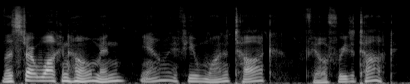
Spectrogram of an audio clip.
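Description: A man playing a gentle, devoted boyfriend in an intimate audio role-play, speaking in a soft, breathy, soothing bedside voice. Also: on the high side, moderate pace, no echo. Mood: gentle, coaxing.

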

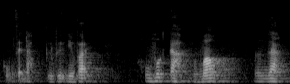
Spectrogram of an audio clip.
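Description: A man's voice: medium pitch, flat delivery, fast talker, sharp tone, echoey room, a little hiss or hum. A man teaching a language lesson, patiently repeating questions to check that students follow. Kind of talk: classroom lesson explanation.

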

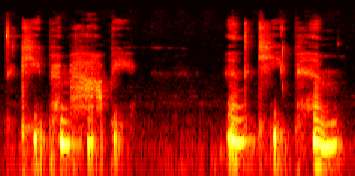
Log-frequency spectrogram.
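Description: A woman narrating a horror story soft-spoken and whispered, as whispered role-play. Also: sits high, flat delivery, slow pace, gravelly, husky.

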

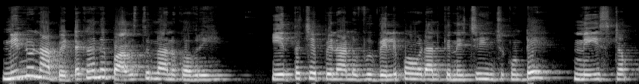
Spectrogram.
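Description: A woman voicing a quick-tempered housewife. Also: on the high side, echoey room, lightly acted. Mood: scolding. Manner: scolding, forceful questions. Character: middle-aged housewife, caring but quick-tempered.

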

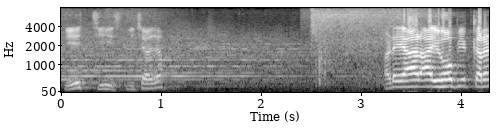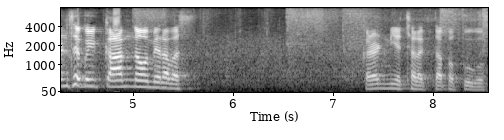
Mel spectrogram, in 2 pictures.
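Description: A man's voice: high voice, fairly bright tone. A man giving casual let's-play commentary, teasing and scolding the character he controls. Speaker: gamer.

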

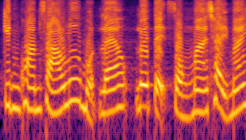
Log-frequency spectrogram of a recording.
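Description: A woman voicing an angry, grieving old father who scolds slowly and heavily in a storybook reading. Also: fairly high pitch, expressive, lightly acted. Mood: bitter scolding.

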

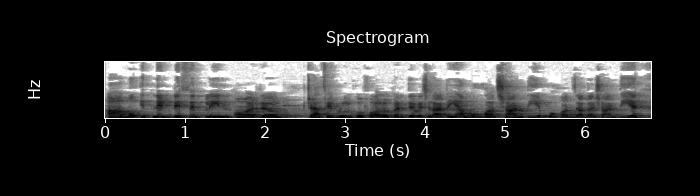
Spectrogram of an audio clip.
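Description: A young woman with a slightly high voice chats easily to her viewers. She talks with fillers and small laughs, filming herself on a phone camera in her kitchen. The room sounds echoey and faint music plays behind her. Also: steady tone, normal speed. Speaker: vlogger. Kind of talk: casual chatty vlog. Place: home, quiet flat in the kitchen.

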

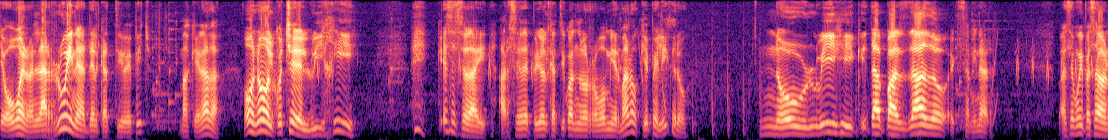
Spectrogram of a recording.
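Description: Young Spanish let's player, chatty and exclamatory, bright mid-pitched voice. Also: male voice, lively intonation, fast. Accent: Spain. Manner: chatty, exclaiming, mutters while searching. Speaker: gaming YouTuber. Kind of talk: let's play commentary.

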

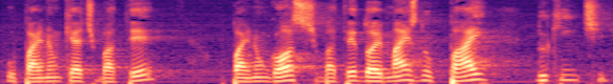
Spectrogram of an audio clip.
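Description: A middle-aged male pastor, preaching a sermon and telling family stories with acted dialogue, swinging from loud to hushed. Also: a little high, a little fast. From Brazil.

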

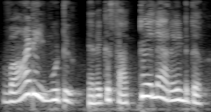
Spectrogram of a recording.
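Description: Woman doing a bossy angry sister-in-law, harsh scolding, mellow tone. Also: fairly high pitch, big pitch swings, brisk, slightly rough.

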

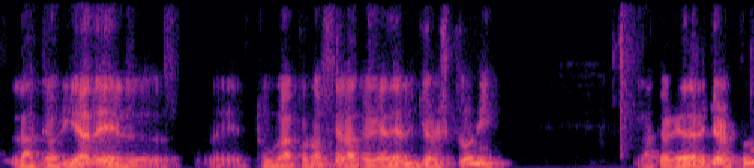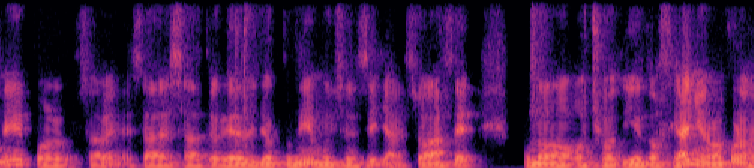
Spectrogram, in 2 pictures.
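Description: A man's voice: medium pitch, creaky. Joking middle-aged Spanish man storyteller. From Spain. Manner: jokey anecdote teller, many restarts. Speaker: hotel director, guest. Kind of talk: casual interview, storytelling.

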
